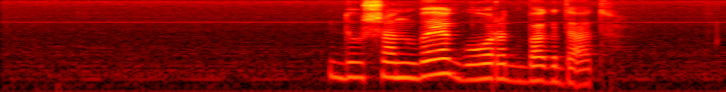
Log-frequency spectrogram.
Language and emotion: Russian, neutral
